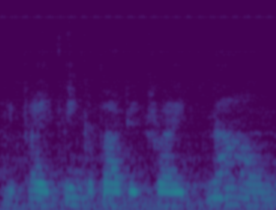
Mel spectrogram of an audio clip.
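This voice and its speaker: An older woman from Cyprus, answering interview questions hesitantly with many pauses. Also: rumbling low, little pitch movement. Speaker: interviewee, student's mother. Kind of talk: recorded interview. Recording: roomy, distant, noisy.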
